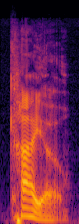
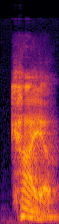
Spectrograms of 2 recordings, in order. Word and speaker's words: Kaiyo: So already I've gone off base because I pronounced the whiskey wrong. It's And Kaiyo. Kaiyo, and don't worry, you're definitely not the only one.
